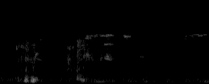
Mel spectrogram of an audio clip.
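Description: Near silence: faint room tone on a video-call line, with a few soft, brief faint sounds in the first second.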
